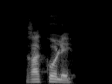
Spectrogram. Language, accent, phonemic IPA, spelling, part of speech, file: French, France, /ʁa.kɔ.le/, racoler, verb, LL-Q150 (fra)-racoler.wav
- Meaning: to solicit, tout for (clients, business etc.), to hustle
